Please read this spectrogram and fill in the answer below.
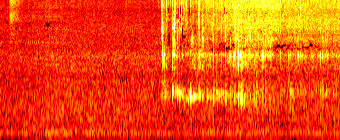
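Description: Carbonated soda poured from a can into a glass mug half full of liquid, splashing and gurgling into it, starting about halfway through.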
